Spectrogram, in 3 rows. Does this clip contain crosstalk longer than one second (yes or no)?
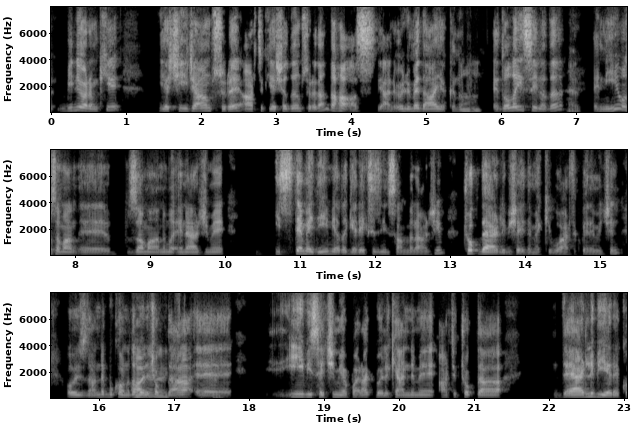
yes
